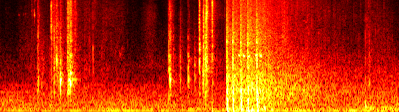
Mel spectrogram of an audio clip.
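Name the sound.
gunshots at the player in the video game STALKER: Gamma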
